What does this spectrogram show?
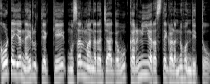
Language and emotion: Kannada, neutral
